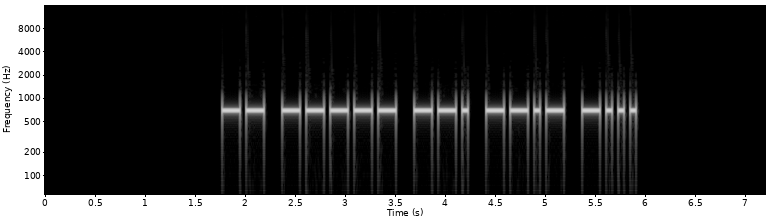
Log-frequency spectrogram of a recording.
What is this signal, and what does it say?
Morse code, heard as a keyed tone, about 21 wpm, 700 Hz. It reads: M0GQB
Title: DXCC-100 Call Signs - 5 Characters - Repeated 3x - 20wpm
